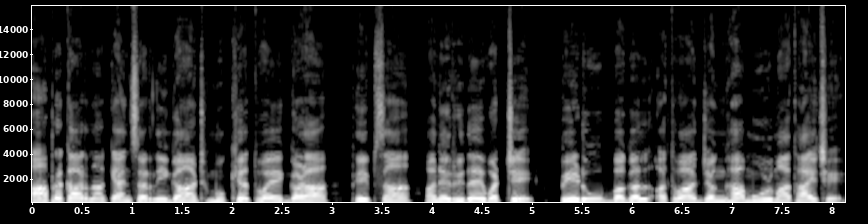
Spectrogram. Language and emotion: Gujarati, neutral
